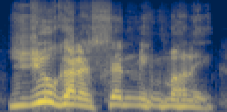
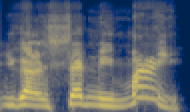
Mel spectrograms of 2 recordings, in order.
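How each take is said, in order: First: "you" as the stressed word, correcting who pays. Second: Said in the usual way. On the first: Retold or imitated. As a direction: lean on "you" to put the payment on the listener.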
